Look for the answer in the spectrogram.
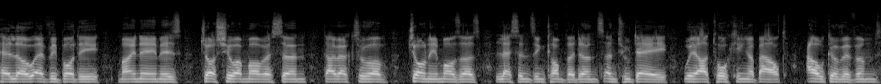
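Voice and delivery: synthetic text-to-speech computer narrator delivery. Demonstrating the voice he refuses to put on for the algorithm, AI voice. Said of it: "put an A I voice, this".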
